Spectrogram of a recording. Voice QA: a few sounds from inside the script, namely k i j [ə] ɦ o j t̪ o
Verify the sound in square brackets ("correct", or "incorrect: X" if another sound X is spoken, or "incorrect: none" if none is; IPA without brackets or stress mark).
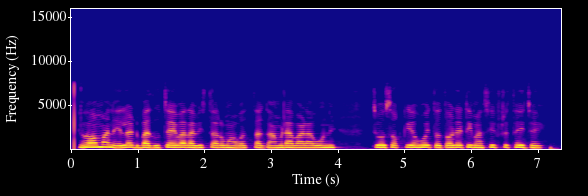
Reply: correct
